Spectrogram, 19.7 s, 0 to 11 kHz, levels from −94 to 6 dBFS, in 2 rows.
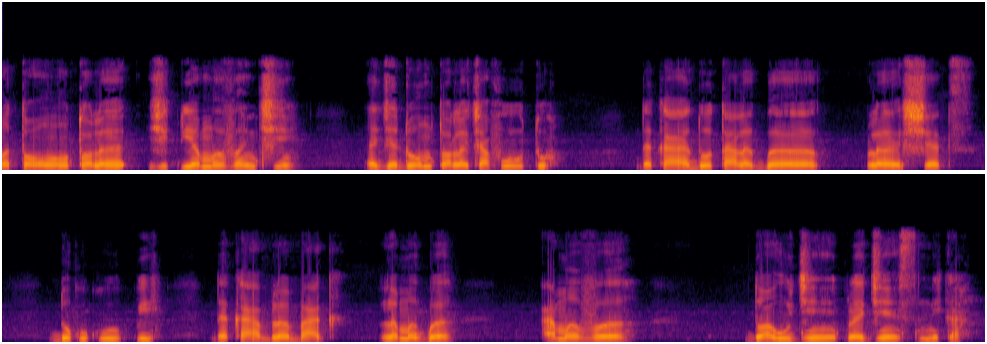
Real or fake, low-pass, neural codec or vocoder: real; 7.2 kHz; none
